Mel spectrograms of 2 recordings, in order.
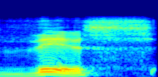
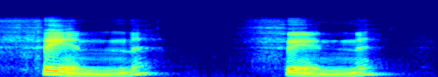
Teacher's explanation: the word this is a voiced this but the word thin thin is unvoiced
